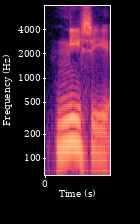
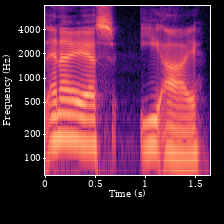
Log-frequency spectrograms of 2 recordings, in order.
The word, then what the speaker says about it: Nisei: YouTube video with a guy who knows much more what he's talking about, I think, says it's pronounced Nisei. It's Nisei.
